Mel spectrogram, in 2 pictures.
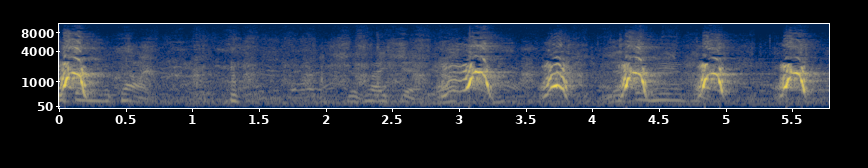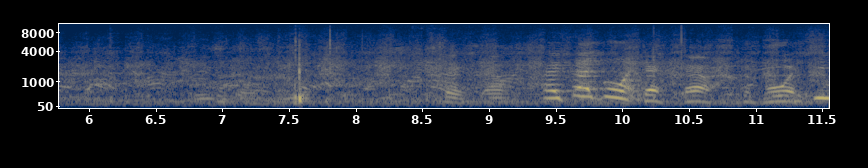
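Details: Italian Mastiff named Kane at work, dragging a handler: five loud, sharp barks in quick succession near the middle, about half a second apart, with people talking before and after.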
